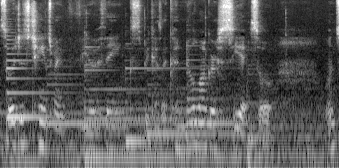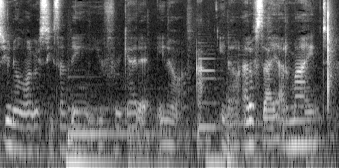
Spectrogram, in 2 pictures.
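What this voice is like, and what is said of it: Voice fading, going hoarse. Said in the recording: “I don't know why my voice is going out. I drink a lot of water today.”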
